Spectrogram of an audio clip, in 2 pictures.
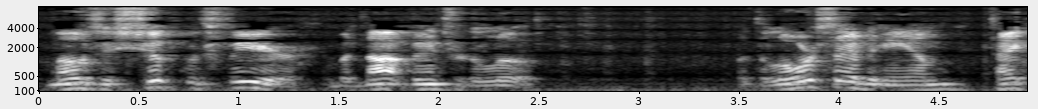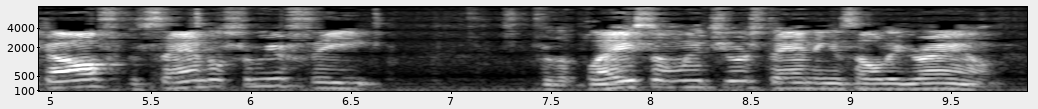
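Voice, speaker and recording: A man whose voice sits on the high side, slightly bright, reads aloud and explains at normal speed while leading an informal Bible lesson. He checks in often with "okay?", over a dull lo-fi recording with faint noise.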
